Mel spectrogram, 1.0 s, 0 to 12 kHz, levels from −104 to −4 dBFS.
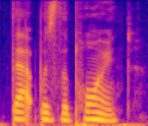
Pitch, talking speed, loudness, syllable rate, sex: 180 Hz, 240 wpm, -17 LUFS, 5.6 syllables/s, female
